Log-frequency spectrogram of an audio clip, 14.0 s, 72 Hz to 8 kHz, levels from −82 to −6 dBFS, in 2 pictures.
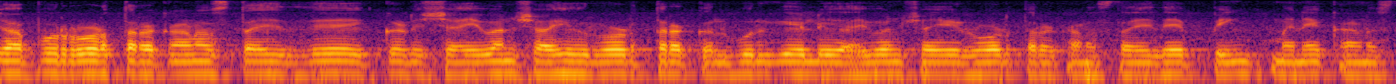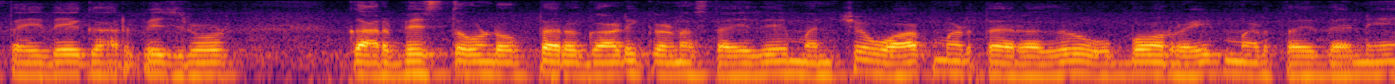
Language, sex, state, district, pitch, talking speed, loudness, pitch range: Kannada, male, Karnataka, Bijapur, 125 Hz, 140 wpm, -20 LUFS, 120-125 Hz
